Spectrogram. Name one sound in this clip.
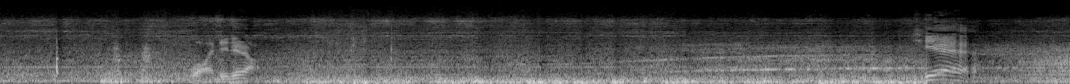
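Jet engines roar with a rising whine as an airliner speeds down a runway.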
